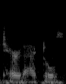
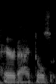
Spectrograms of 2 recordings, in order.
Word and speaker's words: pterodactyl: got a little arms and pterodactyls not hair dactyls velociraptors that's pronouncing completely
